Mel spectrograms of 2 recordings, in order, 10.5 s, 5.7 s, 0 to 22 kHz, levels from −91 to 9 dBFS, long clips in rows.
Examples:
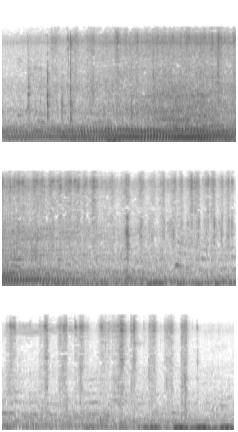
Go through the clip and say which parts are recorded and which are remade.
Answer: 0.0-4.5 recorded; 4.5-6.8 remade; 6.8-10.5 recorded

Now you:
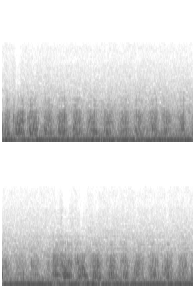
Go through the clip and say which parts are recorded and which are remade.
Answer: 0.0-1.5 recorded; 1.5-2.4 remade; 2.4-5.7 recorded

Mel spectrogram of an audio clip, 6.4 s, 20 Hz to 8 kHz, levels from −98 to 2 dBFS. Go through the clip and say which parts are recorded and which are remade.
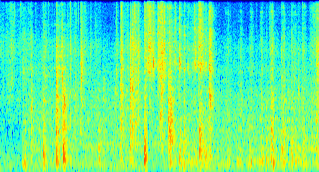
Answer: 0.0-3.1 recorded; 3.1-4.0 remade; 4.0-5.3 recorded; 5.3-6.4 remade

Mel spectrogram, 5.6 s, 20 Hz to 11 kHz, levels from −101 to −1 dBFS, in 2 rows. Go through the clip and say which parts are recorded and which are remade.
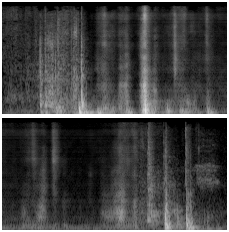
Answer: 0.0-1.1 recorded; 1.1-4.5 remade; 4.5-5.6 recorded

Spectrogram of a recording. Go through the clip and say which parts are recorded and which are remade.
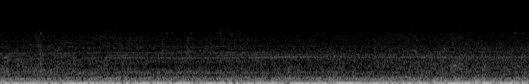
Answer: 0.0-3.2 remade; 3.2-5.3 recorded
